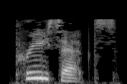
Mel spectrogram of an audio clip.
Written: precepts

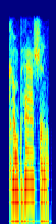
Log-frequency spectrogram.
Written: compassion

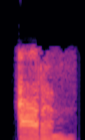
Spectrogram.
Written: atom

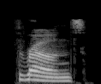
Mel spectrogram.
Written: thrones

